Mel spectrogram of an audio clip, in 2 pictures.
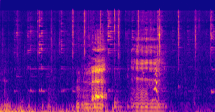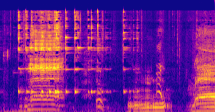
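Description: Goats bleating repeatedly: about five calls, a second or two apart, some with a wavering quiver. Low rumbling noise runs through the first second.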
